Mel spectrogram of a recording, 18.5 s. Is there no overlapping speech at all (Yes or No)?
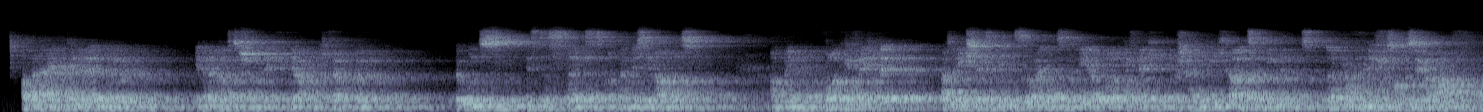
Yes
